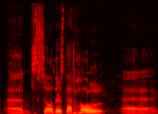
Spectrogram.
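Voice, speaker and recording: A man is speaking at a medium pitch. His pitch variation is ordinary. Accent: Dublin. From Ireland, Dublin. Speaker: invited speaker. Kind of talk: public talk. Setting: cafe event with audience.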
